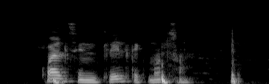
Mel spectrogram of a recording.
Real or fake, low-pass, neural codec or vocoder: real; 7.2 kHz; none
